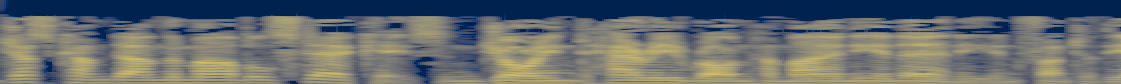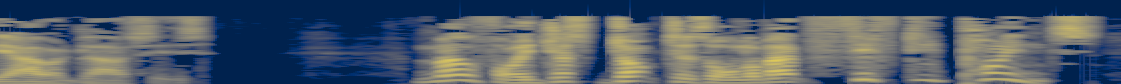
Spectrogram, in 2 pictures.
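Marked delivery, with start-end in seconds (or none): 5.8-8.3 higher, louder, angry; mild furious outburst. Acted. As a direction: spit it out in fury. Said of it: "said Harry furiously".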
